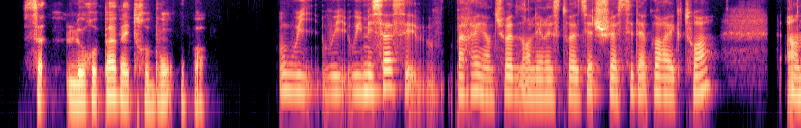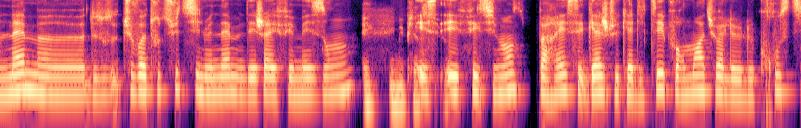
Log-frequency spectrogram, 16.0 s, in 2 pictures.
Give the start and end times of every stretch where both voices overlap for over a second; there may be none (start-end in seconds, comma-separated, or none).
none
